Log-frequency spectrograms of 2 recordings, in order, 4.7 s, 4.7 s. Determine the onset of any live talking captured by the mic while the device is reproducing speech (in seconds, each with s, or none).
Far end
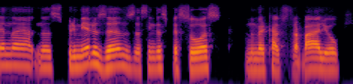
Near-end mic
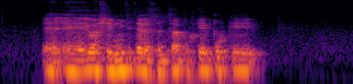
0.5 s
